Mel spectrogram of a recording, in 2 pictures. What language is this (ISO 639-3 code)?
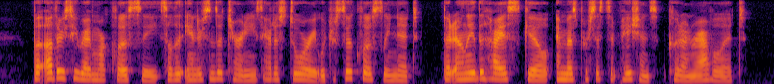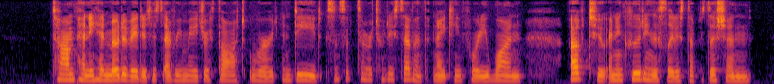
eng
